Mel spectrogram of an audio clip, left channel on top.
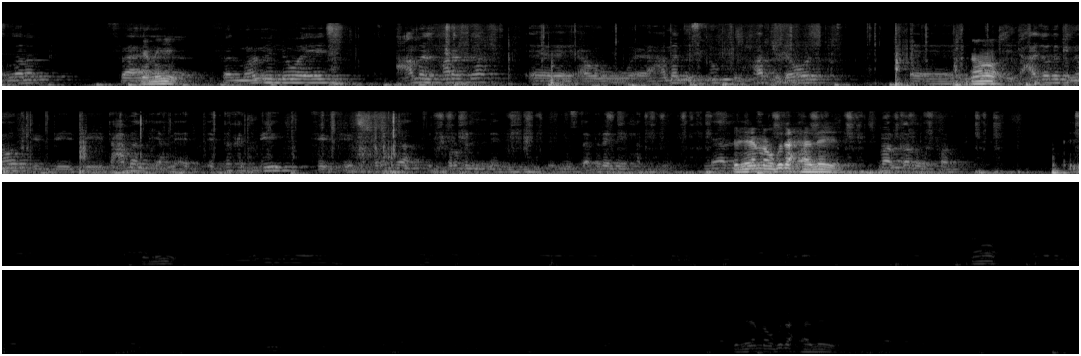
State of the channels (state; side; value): quieter; right; 36.9 dB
